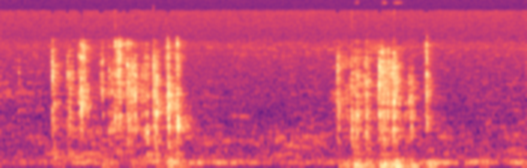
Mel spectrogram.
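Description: Computer keyboard typing in two short bursts of keystrokes, the first about half a second in and the second about three seconds in.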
